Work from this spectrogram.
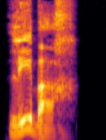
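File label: "Lebach", German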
